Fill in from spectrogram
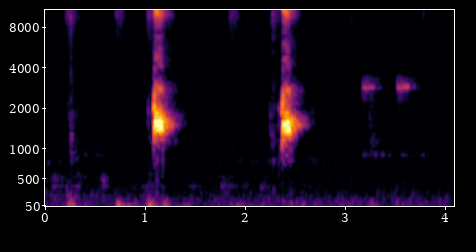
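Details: Two strong scratchy chirps about a second apart from a female sooty-headed bulbul of the Garuda type calling its mate, followed by two short, thin, high whistles and faint ticks.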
